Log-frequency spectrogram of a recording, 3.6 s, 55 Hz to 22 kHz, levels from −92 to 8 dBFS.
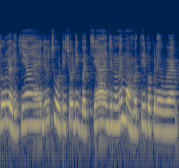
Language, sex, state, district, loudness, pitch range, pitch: Hindi, female, Bihar, Darbhanga, -25 LUFS, 215-270 Hz, 260 Hz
